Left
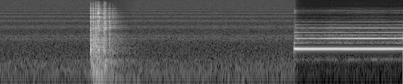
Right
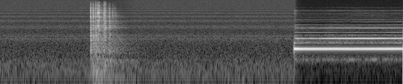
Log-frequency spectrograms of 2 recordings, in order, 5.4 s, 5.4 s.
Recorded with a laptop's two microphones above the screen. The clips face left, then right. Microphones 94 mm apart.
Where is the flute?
30° right (ahead or behind), 1.0 m.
